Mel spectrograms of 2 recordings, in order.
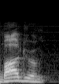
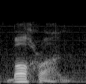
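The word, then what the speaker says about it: bodhrán: Bodrum. – Yep. Yeah. no, no, no, no. You have to pronounce it correctly. It's Bohran. – Okay. You swallow the D.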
